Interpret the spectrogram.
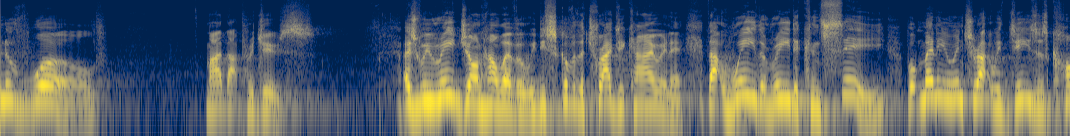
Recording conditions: large echoing room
